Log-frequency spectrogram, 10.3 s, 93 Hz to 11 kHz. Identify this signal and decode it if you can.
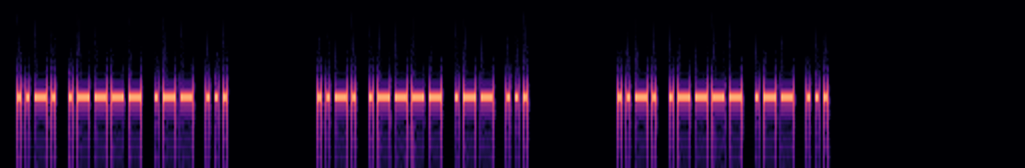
Morse code, heard as a keyed tone, about 28 wpm, 700 Hz. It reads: F1WS F1WS F1WS
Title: DXCC-100 Call Signs - 4 Characters - Repeated 3x - 28wpm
